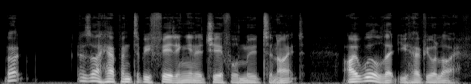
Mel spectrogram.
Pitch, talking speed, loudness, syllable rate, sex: 105 Hz, 255 wpm, -18 LUFS, 6.3 syllables/s, male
